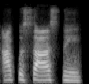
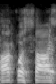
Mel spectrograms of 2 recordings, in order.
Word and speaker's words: Akwesasne: He said Akwesasne. Like we're like Aquasas. Okay, I knew I said it wrong.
